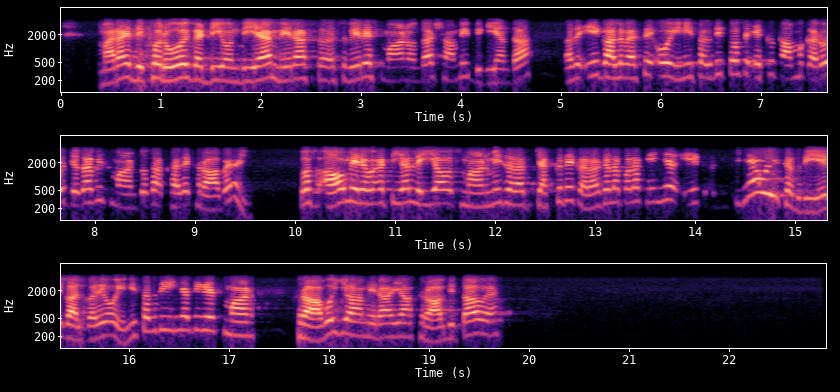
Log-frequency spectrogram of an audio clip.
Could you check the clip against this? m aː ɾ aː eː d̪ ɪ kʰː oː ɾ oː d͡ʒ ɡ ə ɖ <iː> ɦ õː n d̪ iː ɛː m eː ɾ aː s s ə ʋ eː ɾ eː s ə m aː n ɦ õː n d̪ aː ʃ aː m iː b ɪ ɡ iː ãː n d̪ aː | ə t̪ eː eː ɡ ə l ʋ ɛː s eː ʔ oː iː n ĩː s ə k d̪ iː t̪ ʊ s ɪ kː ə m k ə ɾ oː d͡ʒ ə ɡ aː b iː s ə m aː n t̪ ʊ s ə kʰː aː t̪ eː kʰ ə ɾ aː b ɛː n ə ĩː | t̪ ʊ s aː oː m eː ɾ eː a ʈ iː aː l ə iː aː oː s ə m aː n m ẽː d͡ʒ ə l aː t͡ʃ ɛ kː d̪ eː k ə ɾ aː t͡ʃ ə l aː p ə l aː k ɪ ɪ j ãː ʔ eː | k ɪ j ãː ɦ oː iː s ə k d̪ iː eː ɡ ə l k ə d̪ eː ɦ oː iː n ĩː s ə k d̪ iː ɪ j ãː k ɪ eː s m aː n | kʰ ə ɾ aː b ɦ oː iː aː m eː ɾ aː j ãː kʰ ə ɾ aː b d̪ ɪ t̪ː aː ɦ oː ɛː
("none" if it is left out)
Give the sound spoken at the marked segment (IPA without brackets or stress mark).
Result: iː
